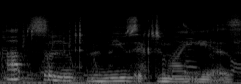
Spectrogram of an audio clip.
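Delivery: breathy whispered purr. Acted. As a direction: breathe it like a secret. Whispered ad line.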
